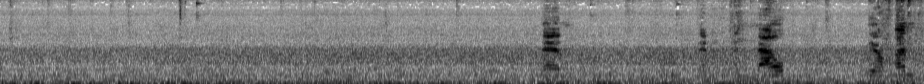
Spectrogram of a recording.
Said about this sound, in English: now I'm out on the road. And obviously, you can hear it in the background, right? I'm out on the road, yay.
